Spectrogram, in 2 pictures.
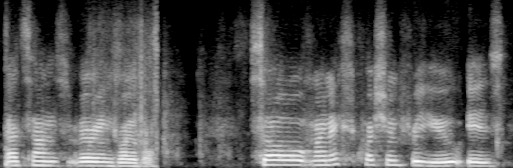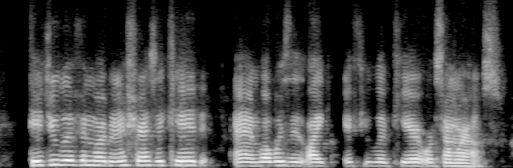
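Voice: medium pitch, fairly even intonation, moderate pace, a little mellow, muffled recording. A student interviewer politely reads out prepared questions.

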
